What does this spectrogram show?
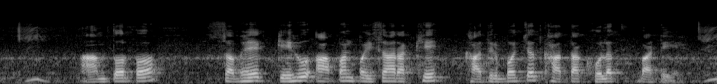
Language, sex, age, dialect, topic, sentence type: Bhojpuri, male, 18-24, Northern, banking, statement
